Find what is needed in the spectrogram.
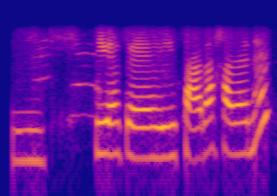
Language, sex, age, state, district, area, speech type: Assamese, female, 18-30, Assam, Sivasagar, rural, conversation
